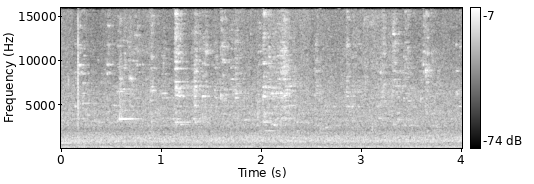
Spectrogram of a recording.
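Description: Faint, steady background of low humming tones, with a few brief high ringing tones over it.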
